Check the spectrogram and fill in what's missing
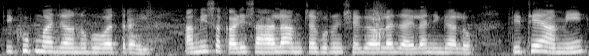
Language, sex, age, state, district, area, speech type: Marathi, female, 30-45, Maharashtra, Amravati, urban, spontaneous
